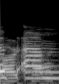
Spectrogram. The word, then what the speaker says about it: sorta: And because of stress, the of does not get pronounced fully or really at all. So kind of sounds like kinda. And sort of sounds like sorta.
